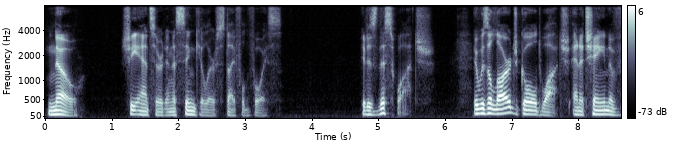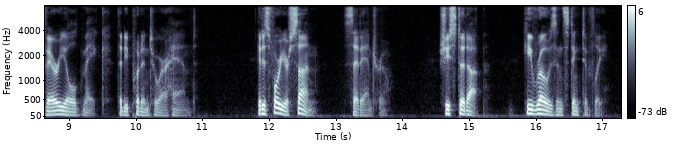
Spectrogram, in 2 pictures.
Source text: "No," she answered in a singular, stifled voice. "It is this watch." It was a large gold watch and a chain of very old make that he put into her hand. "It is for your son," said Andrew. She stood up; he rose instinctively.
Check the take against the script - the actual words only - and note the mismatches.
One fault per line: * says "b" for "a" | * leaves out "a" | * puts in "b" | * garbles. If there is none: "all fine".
all fine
